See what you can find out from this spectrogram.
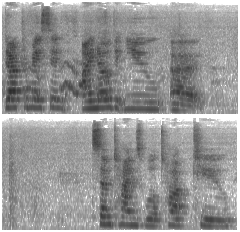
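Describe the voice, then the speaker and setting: A woman's voice: on the high side, slow, fairly bright tone, slight background noise. A woman interviewing casually, putting questions and reacting to what her guest tells her. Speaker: interviewer and dog breeder. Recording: echoey room sound.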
